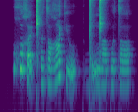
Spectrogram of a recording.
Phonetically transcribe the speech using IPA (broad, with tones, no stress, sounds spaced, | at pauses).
χʷ ə˥ χ æ̰˩ ǁʰ ə˩ t ɒ˩ ʁ ɑ˥ kʲ ṵ˩ | ɡ͡ǁ ṵ˩ ŋ͡ǁ ɑ˩ p ʊ˩ t ɒ˩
